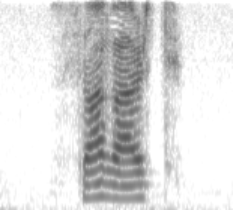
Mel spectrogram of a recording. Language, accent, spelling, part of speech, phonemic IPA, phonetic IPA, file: Armenian, Eastern Armenian, սաղարթ, noun, /sɑˈʁɑɾtʰ/, [sɑʁɑ́ɾtʰ], Hy-սաղարթ.ogg
- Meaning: foliage, leafage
